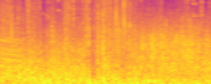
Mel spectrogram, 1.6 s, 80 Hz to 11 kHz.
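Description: Anti-tank gunfire in Battlefield 1 rumbles as a dense, continuous barrage of heavy booms and crackling blasts, loud and close, blending into a thick wall of battle noise.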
